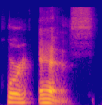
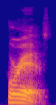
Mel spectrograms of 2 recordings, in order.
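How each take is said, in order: First: The name ends with a hissing s sound. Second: The name ends with a buzzing z sound. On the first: "the E S S" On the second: "with that E Z"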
